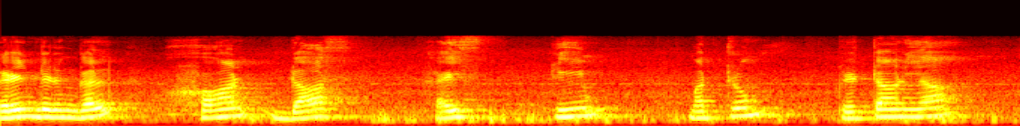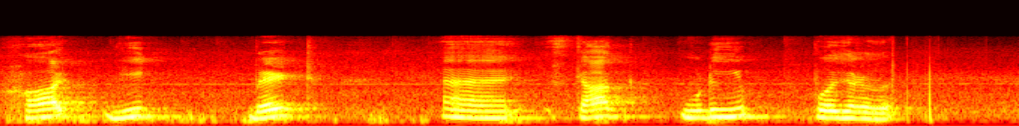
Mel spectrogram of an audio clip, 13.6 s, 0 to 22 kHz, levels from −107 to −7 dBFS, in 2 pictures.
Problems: constant background noise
